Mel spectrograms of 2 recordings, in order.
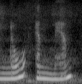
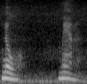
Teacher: Saluran oral diblokir dengan menekan ujung lidah ke alveolar. No, man. Yang terakhir ada eng. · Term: nasal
